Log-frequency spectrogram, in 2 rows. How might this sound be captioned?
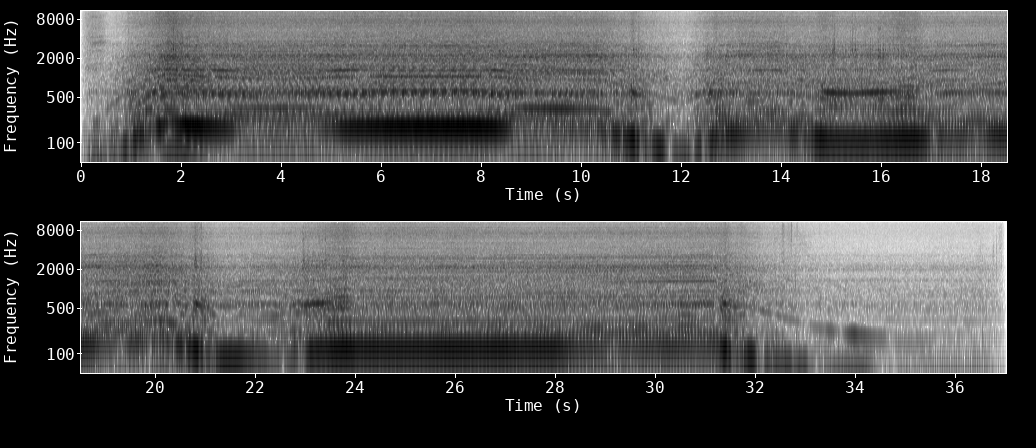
Mic placed inside the car Mazda 121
